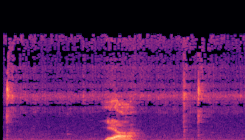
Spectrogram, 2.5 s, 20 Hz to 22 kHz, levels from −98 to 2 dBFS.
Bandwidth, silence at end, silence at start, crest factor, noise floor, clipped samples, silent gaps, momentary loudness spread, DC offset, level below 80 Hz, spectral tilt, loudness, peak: 17 kHz; 0.05 s; 0.05 s; 20 dB; -44 dBFS; under 0.1%; none; 23 LU; under 0.1%; -58 dBFS; -4 dB/octave; -21 LUFS; -4 dBFS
